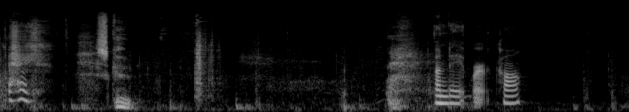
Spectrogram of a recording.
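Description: A young girl speaks playfully, with a laugh in her voice.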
